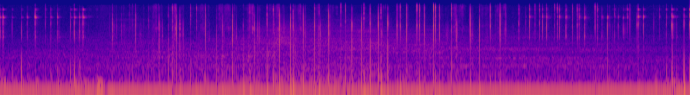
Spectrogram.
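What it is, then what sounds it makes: Glass perfume bottle tapped with nails. Long acrylic nails tap rapidly and continuously on a tall, clear glass perfume bottle partly filled with liquid. The result is a stream of short, bright clicks and light glassy ticks over a steady low hum.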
